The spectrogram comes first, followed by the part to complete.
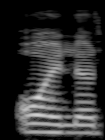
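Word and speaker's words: Euler: of Gauss and ऑयलर तो इनको pronounce करेंगे गाउस एंड ऑयलर तो वो कह रहे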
